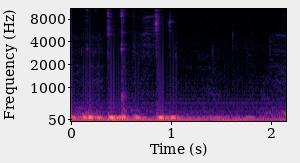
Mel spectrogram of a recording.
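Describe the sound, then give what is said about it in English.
Typing on a computer keyboard: a short flurry of soft, quick keystrokes clusters near the start, then thins out to a faint background. “That's what I typed in.”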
